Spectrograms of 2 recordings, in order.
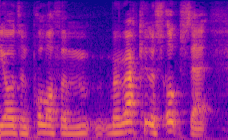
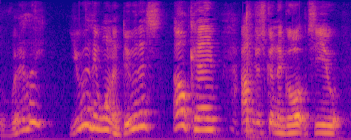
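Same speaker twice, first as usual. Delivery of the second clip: much higher, incredulous mock Lesnar; 6 semitones higher than usual. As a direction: voice Lesnar taunting in disbelief. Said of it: "And Brock Lesnar's like".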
